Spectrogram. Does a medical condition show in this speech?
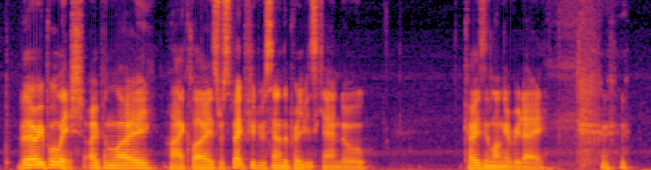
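No.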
